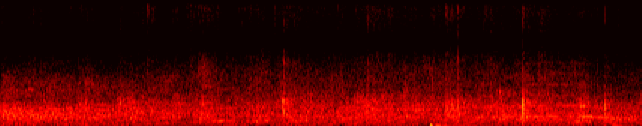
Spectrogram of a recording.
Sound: audience laughs; applauds

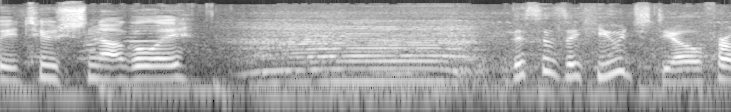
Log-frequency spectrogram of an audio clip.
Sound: cow mooing

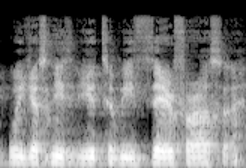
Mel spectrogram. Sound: none

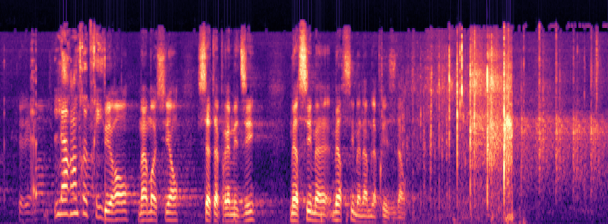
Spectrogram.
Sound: speaking French

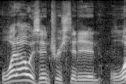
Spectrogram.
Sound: sounds of pre- game introduction

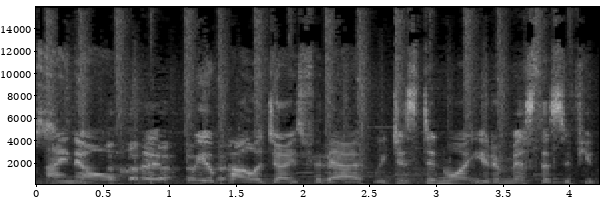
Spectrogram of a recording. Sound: laughing

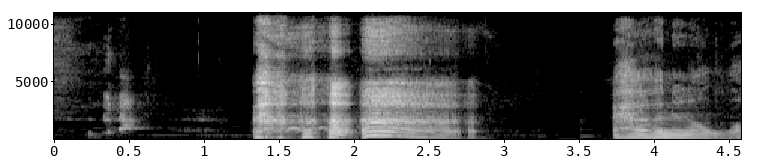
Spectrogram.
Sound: chuckles

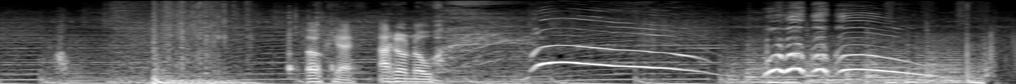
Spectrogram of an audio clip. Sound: laughs

